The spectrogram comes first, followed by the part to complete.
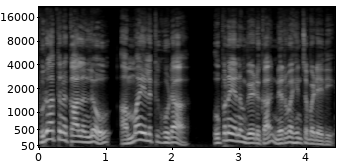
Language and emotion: Telugu, neutral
